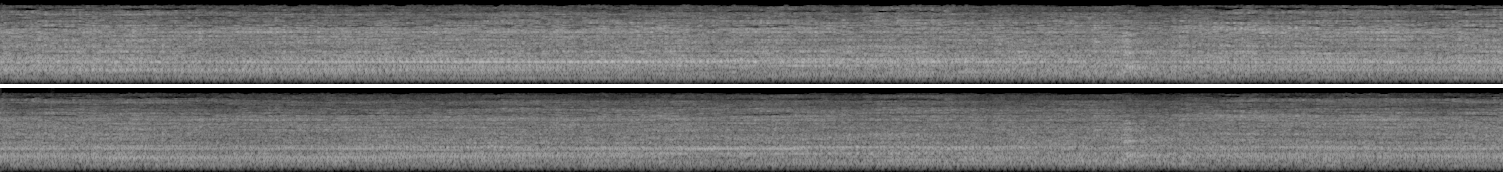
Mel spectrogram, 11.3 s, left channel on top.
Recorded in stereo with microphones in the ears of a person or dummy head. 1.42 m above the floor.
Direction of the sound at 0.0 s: 25° left (ahead or behind).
